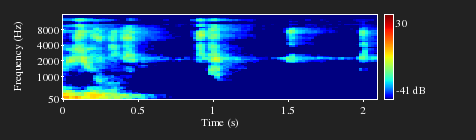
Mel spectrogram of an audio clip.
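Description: A few faint, brief scratches of a stylus handwriting on a pen tablet, in the second half after a spoken word ends.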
